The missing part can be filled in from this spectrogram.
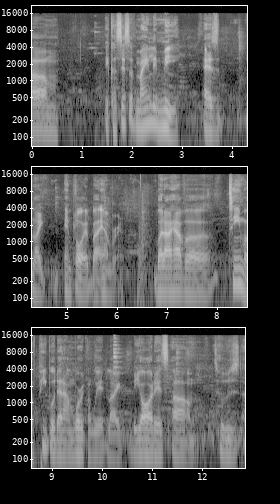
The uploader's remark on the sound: The show was recorded live over lunch at Mansurs on the Boulevard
